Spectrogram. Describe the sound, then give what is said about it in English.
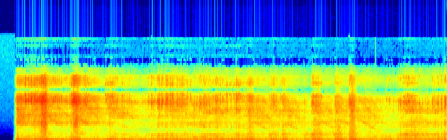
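A monster truck engine revs hard at a touring monster truck event, a loud, continuous roar that bursts in at the start and keeps going with no pause, surging a few times. “Oh, yeah, you know what that sound means. Well, I guess it could be a lot of things. But that's the sound of, well, in particular, that's Northern Nightmare. The Canadian representative on the Monster Jam tour.”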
